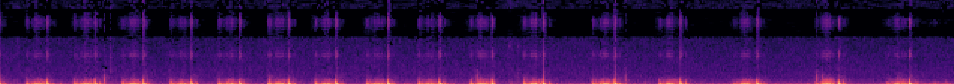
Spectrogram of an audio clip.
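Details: Heart sounds during a breath-hold with straining (pressure): steady, dull heart thumps that space out somewhat later as the breath is held.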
